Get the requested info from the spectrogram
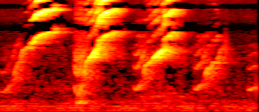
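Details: Guinea pig squeaking: a run of four or five sharp, upward-sweeping whistled squeaks with bright overtones, each roughly half a second long, coming in quick succession against a quiet background.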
